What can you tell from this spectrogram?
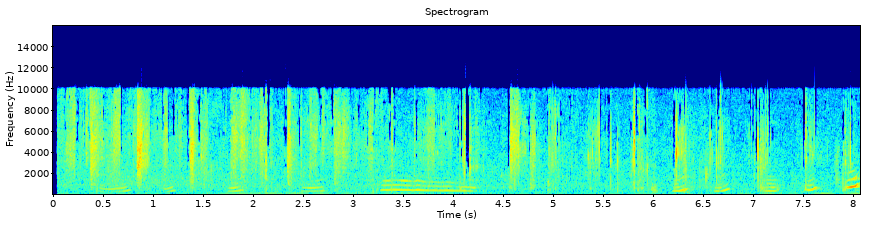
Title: has hiccups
